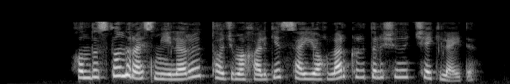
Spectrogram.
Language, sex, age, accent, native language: Uzbek, female, 18-24, Samarqand, Uzbek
